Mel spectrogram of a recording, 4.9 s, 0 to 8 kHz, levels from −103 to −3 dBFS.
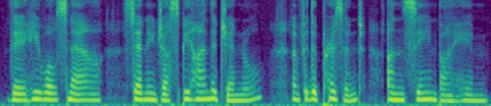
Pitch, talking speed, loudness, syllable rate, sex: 180 Hz, 195 wpm, -19 LUFS, 5.6 syllables/s, female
